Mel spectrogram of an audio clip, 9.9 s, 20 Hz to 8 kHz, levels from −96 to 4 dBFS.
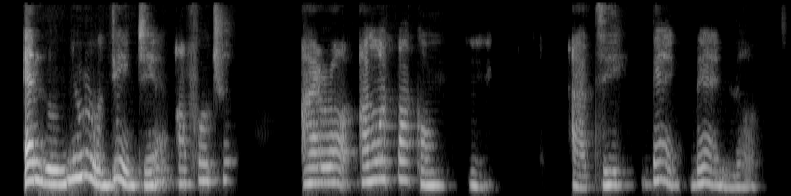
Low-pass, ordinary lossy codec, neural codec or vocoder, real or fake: none; none; codec, 16 kHz, 1.1 kbps, Voila-Tokenizer; fake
